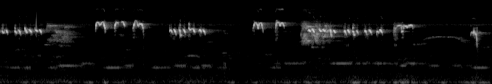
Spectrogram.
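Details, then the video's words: Lure song of a Brown-throated sunbird (konin), played so other sunbirds start singing: short bursts of very high, sharp twittering notes, roughly one burst per second, some with a brief buzzy edge. "Pancingan konin agar cepat nembak"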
